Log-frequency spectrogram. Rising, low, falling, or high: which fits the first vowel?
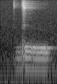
low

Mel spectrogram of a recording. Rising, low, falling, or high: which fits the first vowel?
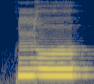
low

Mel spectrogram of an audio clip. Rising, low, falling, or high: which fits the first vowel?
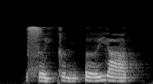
low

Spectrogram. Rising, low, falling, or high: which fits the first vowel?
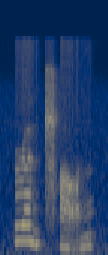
falling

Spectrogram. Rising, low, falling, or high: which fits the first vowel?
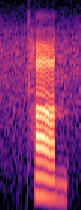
falling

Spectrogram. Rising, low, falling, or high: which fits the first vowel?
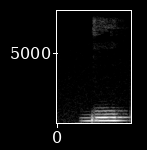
high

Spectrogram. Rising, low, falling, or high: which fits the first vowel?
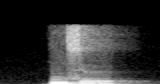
falling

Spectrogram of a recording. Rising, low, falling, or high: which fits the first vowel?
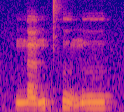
rising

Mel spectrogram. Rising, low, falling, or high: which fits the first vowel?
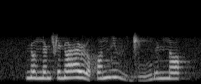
high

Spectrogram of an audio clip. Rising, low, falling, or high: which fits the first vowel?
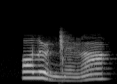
high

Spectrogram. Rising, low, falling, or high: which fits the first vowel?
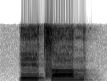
high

